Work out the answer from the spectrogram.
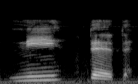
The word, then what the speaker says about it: needed: The D's in English, okay? English D's, okay, feel like Spanish R's. Okay, so you hear how I say needed, and it's kind of like saying ere. Okay, you hear how my tongue is hitting. It's hitting the top of my mouth. I say ere and needed.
